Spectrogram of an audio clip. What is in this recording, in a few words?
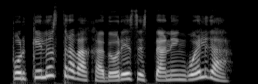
Spanish Listening; Spanish Test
